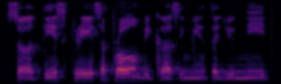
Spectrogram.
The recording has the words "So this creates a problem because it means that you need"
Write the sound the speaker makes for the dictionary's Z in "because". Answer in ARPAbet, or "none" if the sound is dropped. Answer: S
